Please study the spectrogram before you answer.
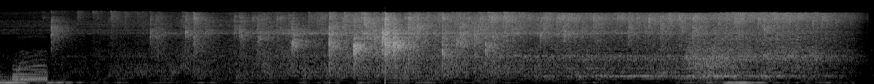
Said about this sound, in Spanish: Abrí la llave de la regadera, esperé a que el agua se calentara.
